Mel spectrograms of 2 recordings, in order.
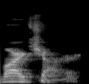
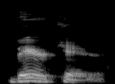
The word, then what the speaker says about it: VARCHAR: not most programmers pronounce v-a-r-c-h-a-r-s if it rhymes with far they pronounce it varchar but since the var part comes from the word variable and the char part comes from the word character it is only logical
